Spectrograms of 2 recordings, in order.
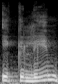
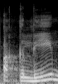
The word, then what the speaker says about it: اقلیم: فارسی زبان کے اندر اقلیم کہتے ہیں، لیکن لوگ غلطی سے الف کے اوپر زبر پڑھتے ہیں، اقلیم پڑھتے ہیں۔ یہ اقلیم لفظ غلط ہے، اصل لفظ ہے اقلیم۔ حضرت عمر کے زمانے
